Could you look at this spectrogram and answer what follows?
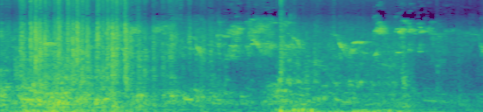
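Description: Pigeons in a loft flapping their wings and cooing. There is a flurry of wingbeats in the first second and a half, then scattered flaps and short calls.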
